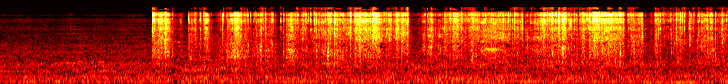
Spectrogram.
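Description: Crinkly aluminium foil being peeled back by hand from a takeaway food box, giving a dense, crackling rustle that starts about a second and a half in.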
